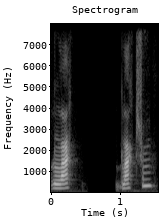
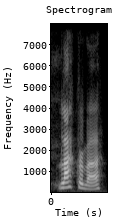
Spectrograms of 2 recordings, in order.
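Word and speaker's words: Lachryma: you, like, but because the second song is Lactrum, I think it's pronounced, which means tears. Lacrima.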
